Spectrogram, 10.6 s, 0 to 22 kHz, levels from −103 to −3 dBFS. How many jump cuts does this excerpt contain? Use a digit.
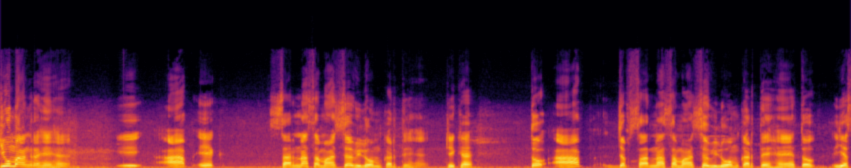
1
